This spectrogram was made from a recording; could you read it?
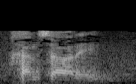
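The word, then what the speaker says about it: خوانساري: الخونساري طبعا هي بالفارسي ماذا تقرأ؟ خنساري. خنساري لماذا؟ قاعدة صرفية في الفارسية، الواو تلفظ لكن في موارد لا تلفظ الواو. ما هي هذه الموارد؟ يقولون الواو إذا جاء بعدها ألف وكان قبلها خاء تلفظها ألف، مثلا خواهر، خواهر يعني أخت، ما يلفظون خواهر يلفظون خاهر، كأن الواو معدومة.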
